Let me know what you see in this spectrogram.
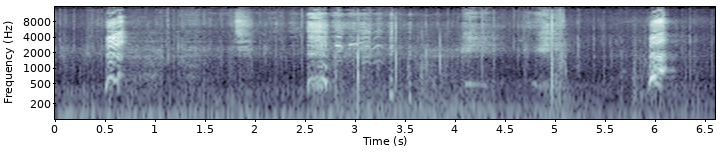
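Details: Hiccups recorded outdoors at a pool in early July: sharp, abrupt gulping hiccups, about four in six seconds, with faint laughter and distant fireworks in the background.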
